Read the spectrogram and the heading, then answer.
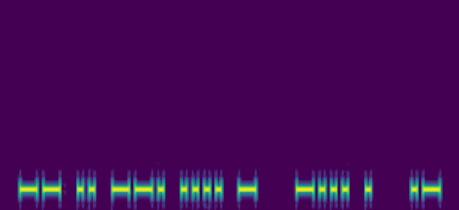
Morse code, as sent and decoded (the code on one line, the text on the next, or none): -- .. --. .... - / -... / .-
MIGHT BE A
